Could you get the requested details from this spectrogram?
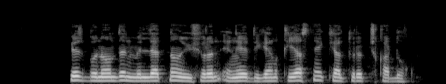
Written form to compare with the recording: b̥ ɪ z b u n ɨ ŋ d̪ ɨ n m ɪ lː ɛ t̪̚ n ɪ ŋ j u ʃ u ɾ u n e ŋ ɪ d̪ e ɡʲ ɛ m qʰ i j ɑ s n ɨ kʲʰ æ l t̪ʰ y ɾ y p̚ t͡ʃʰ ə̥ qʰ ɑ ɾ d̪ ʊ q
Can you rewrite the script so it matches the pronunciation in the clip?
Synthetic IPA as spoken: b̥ ɪ z b u n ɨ ŋ d̪ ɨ n m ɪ lː ɛ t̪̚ n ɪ ŋ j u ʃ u ɾ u n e ŋ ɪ d̪ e ɡʲ ɛ n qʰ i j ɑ s n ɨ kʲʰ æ l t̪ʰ y ɾ y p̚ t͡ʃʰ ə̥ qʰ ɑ ɾ d̪ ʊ q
